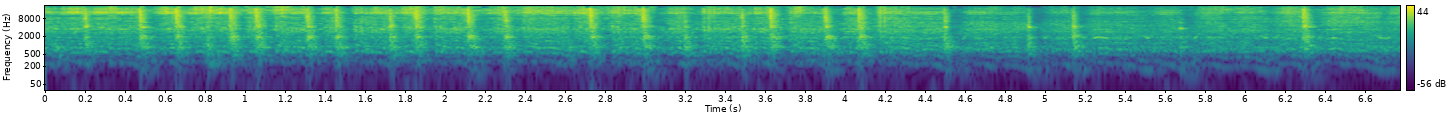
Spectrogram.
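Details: 1989 Marmon truck diesel, fuel solenoid open: slow, uneven cranking at about two turns a second with no firing. The engine makes oil pressure but the starter runs hot and sounds too weak to spin it. Slow cranking from a weak starter.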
